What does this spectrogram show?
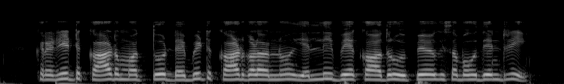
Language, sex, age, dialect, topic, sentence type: Kannada, male, 31-35, Northeastern, banking, question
